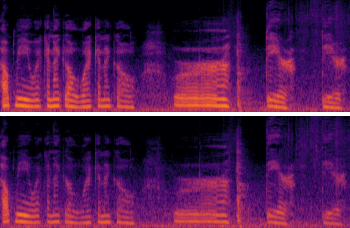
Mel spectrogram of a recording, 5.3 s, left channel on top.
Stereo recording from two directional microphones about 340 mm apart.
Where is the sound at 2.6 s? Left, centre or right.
Centre.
